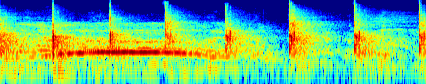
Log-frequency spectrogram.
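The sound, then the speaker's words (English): Scattered handclaps from a comedy show audience: seven separate, quiet claps spaced fairly evenly, with no full applause building up. “I know y'all clapping for Dave and not me, so I get it.”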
